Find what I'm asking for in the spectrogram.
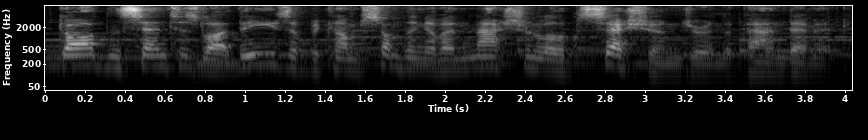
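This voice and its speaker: A man's voice: fairly high pitch, fast. A man narrating a scripted travel show as an upbeat host, with playful, wry storytelling. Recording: loud music bed behind voice. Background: guitar music.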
